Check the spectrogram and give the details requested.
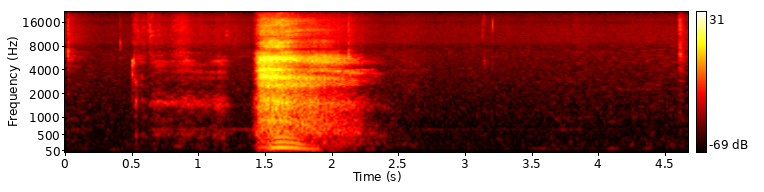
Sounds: Sigh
